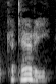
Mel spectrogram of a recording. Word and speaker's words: Kateri: And it was at this time then that she accepted the name Catherine, or as she pronounced it in her Mohawk tongue, Kateri.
